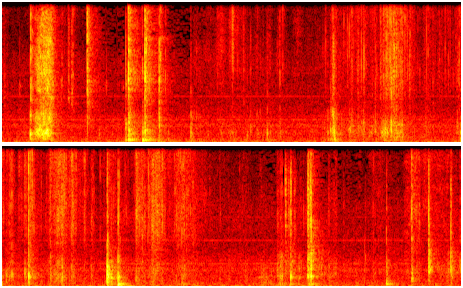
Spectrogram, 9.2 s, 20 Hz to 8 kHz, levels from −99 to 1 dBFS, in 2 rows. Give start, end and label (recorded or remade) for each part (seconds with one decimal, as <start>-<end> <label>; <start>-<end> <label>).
0.0-9.2 recorded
